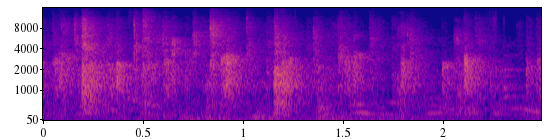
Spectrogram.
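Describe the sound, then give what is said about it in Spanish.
A small group applauds during a quiz game after a team scores a point, with a steady patter of hand claps that runs through the whole moment, lively but not very loud, while some faint voices carry on underneath. “Un aplauso.”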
